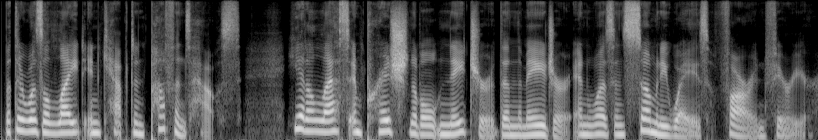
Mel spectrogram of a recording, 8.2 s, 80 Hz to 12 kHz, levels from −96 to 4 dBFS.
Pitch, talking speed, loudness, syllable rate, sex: 195 Hz, 190 wpm, -18 LUFS, 5.1 syllables/s, female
